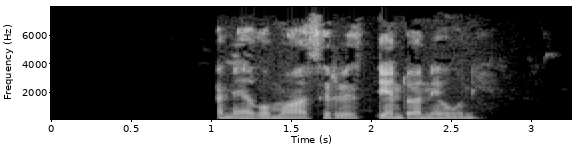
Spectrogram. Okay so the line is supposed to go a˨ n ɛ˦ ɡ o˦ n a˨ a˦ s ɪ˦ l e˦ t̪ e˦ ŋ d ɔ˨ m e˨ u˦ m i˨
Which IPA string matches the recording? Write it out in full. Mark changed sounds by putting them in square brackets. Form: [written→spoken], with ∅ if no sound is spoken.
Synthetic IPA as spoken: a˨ n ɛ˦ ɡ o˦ [n→m] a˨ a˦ s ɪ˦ [l→ɾ] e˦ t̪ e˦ [ŋ→n] d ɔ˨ [m→n] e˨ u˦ [m→n] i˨

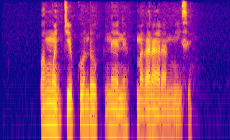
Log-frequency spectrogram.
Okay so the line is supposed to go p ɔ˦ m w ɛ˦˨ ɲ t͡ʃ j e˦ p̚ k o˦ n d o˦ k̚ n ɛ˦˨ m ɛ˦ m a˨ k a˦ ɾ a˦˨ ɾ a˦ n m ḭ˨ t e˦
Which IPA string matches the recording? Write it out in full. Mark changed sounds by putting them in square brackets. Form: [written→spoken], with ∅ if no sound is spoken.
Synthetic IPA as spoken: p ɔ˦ [m→ŋ] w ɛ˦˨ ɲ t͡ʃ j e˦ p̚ k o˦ n d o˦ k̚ n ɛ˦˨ [m→n] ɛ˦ m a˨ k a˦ ɾ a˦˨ ɾ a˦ n m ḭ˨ [t→s] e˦

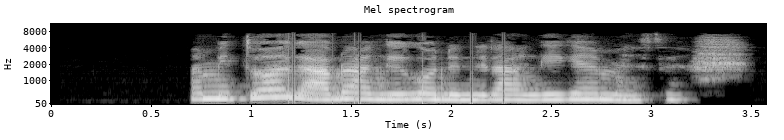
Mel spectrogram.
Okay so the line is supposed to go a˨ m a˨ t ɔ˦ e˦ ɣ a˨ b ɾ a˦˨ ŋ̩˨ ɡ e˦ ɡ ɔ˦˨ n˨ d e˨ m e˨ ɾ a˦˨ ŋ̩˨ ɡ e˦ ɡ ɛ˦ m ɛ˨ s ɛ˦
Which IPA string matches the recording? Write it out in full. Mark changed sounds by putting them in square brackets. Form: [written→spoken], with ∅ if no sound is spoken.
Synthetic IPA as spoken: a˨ m [a˨→i˨] t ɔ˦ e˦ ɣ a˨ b ɾ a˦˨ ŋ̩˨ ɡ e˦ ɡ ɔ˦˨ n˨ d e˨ [m→n] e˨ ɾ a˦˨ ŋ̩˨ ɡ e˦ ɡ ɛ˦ m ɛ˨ s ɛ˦

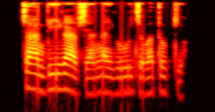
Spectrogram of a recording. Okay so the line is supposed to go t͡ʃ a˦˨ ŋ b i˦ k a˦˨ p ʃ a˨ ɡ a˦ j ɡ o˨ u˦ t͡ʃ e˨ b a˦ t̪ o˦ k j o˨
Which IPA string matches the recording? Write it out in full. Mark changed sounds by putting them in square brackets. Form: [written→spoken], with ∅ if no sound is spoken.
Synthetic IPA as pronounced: t͡ʃ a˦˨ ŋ b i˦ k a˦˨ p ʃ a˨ [ɡ→ŋ] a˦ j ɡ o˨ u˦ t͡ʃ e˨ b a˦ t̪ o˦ k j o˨

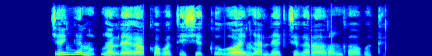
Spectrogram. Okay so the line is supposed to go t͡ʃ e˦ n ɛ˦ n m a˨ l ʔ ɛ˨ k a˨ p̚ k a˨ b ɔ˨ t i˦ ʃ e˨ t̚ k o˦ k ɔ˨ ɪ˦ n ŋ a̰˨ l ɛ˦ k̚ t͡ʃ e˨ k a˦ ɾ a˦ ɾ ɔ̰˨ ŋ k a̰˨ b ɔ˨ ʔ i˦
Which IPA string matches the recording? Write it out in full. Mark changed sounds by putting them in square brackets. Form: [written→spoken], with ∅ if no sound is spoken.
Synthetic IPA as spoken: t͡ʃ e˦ [n→ŋ] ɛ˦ n [m→ŋ] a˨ l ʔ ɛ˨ k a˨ p̚ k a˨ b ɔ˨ t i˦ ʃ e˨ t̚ k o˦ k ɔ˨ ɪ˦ n ŋ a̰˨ l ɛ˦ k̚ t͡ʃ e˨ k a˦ ɾ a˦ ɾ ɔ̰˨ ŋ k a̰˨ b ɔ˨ [ʔ→t] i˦

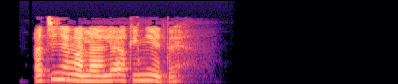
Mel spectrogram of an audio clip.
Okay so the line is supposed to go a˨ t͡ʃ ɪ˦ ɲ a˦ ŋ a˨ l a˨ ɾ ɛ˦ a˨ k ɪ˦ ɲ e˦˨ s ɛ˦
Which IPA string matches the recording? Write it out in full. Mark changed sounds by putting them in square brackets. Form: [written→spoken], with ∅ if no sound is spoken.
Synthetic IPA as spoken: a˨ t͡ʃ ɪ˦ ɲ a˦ ŋ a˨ l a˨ [ɾ→l] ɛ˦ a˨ k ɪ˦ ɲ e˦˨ [s→t] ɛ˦

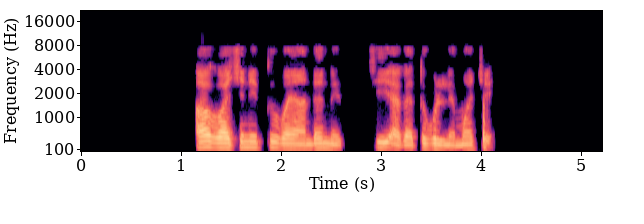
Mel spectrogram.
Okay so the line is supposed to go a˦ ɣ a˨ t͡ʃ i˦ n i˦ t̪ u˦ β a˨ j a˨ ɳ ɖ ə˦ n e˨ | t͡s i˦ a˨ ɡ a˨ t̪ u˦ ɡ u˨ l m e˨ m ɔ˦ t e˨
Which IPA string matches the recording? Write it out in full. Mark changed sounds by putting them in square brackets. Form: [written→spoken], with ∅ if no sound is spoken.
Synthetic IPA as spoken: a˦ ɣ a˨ t͡ʃ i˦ n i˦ t̪ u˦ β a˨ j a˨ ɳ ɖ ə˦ n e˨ | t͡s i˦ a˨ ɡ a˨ t̪ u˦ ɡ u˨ l [m→n] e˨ m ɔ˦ [t→t͡ʃ] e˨

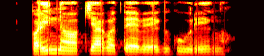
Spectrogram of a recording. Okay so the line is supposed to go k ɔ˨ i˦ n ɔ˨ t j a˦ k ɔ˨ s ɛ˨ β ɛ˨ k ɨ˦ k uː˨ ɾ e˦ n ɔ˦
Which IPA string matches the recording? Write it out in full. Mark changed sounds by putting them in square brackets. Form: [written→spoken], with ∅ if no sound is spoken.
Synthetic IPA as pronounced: k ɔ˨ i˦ n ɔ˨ [t→k] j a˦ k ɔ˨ [s→t] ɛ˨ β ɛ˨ k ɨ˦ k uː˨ ɾ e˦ [n→ŋ] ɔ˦

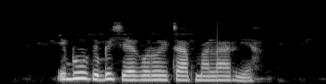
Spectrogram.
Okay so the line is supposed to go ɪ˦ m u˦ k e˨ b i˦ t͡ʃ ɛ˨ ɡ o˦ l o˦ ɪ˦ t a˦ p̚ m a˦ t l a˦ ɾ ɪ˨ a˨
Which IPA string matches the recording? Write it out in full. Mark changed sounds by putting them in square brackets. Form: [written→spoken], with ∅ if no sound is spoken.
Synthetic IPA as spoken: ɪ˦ [m→b] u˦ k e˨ b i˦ t͡ʃ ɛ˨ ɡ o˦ [l→ɾ] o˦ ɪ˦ t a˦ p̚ m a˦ [t→∅] l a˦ ɾ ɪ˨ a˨

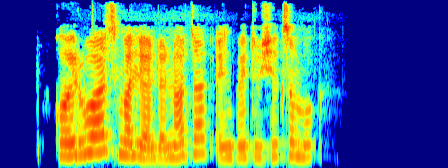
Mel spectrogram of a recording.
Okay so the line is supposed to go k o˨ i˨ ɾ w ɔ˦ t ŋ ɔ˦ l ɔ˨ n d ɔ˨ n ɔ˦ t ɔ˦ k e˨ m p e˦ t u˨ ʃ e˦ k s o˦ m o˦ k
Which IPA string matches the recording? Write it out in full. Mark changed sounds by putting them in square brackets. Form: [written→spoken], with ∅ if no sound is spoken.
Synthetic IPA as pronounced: k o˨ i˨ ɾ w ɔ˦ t ŋ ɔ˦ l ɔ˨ n d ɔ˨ n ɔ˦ t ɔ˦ k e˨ [m→ŋ] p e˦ t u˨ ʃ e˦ k s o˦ m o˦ k

